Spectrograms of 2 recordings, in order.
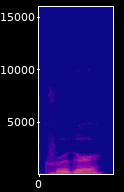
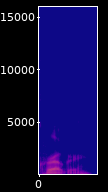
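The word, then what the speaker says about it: Kroeger: surnames for a year he explained it's Kruger not Kroger don't trust the internet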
